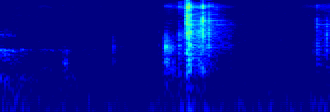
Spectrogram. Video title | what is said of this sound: Frodo is Shaking in His Boots! - Reaver Arms Citadel Flashlight Full Review | it just kind of drops in and bounces around bounces off the spring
